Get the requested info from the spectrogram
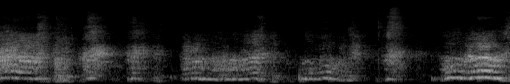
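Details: Dogs playing during a morning routine at home: an 11-year-old Mini Schnauzer named Einstein tussling with Suzi, a 9-year-old Basset, while Emma, a 2-year-old Yorkie, joins in. Continuous throaty growls and whines in rough bursts, with a person's excited voice urging them on.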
